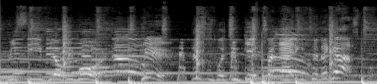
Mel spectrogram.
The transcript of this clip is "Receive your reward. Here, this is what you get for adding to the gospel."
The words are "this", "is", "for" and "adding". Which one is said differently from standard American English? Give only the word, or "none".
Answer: none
